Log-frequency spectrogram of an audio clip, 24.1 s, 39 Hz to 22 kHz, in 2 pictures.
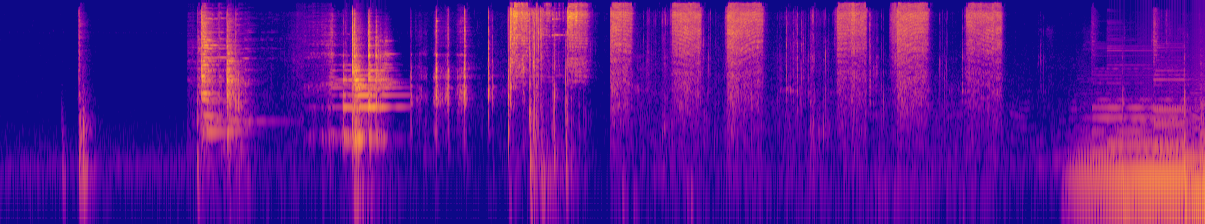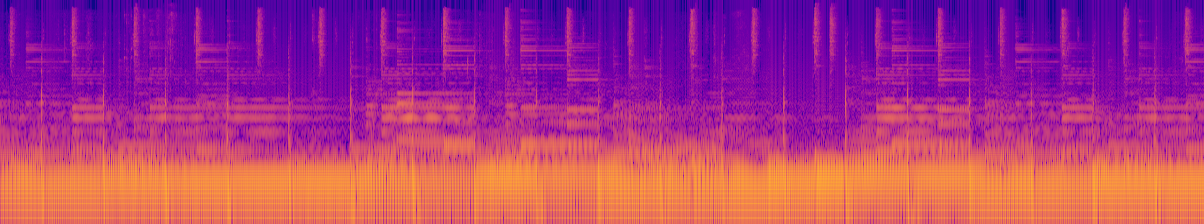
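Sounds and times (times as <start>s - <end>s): short hissing sprays: 6.1s - 10.1s.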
